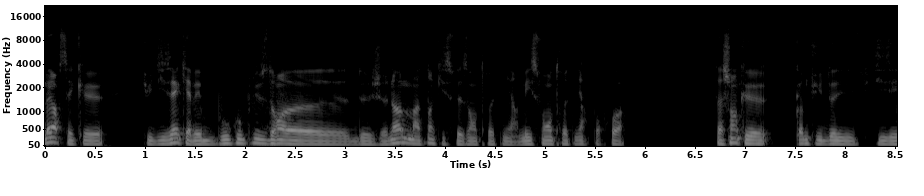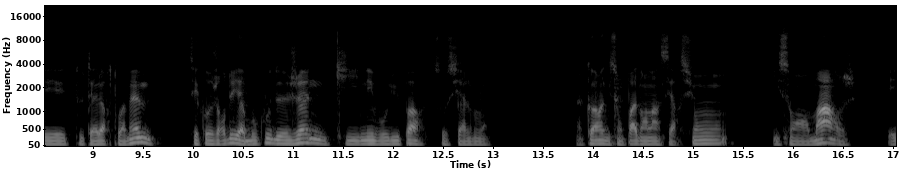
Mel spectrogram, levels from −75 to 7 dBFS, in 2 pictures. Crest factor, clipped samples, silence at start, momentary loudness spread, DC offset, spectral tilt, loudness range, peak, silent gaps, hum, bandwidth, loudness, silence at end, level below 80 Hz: 18 dB; under 0.1%; 0 s; 10 LU; under 0.1%; -7 dB/octave; 4 LU; -20 dBFS; 6.16-6.69 s, 13.18-13.22 s, 13.28-13.49 s, 13.56-13.83 s, 15.68-15.80 s; none; 12 kHz; -39 LUFS; 0 s; -52 dBFS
